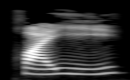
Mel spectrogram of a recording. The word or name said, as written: 怀疑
